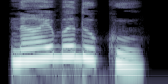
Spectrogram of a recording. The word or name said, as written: ನಾಯ್ಬದುಕು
